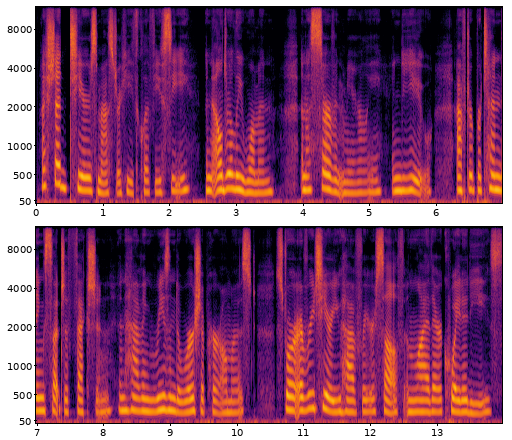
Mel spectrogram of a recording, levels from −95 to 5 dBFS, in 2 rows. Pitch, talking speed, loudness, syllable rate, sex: 210 Hz, 165 wpm, -18 LUFS, 5.1 syllables/s, female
